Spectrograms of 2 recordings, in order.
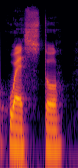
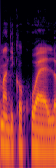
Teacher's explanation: Spesso io, io dico questi suoni con una E aperta, quindi non dico questo, ma dico questo.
